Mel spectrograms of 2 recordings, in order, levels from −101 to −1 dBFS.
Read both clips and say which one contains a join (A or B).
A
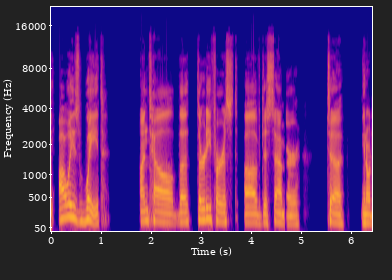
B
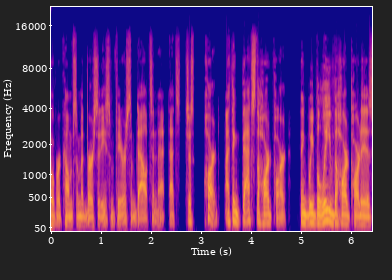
B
